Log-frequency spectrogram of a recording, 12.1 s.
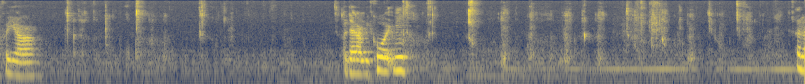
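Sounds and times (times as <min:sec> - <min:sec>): crunching tortilla chips: 0:06.2 - 0:12.0.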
